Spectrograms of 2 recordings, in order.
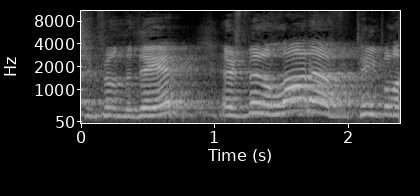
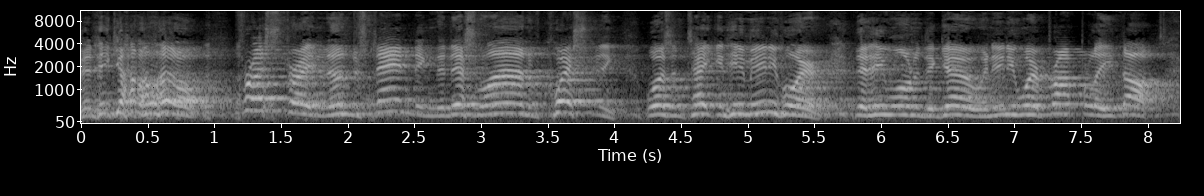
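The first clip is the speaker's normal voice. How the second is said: ordinary talk, nothing marked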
